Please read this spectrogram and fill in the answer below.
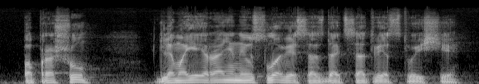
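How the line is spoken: Stern command. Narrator (Russian): велел строго

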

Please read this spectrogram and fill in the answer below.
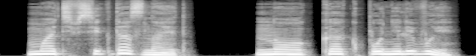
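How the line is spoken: Sighing. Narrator (Russian): Ричард вздохнул

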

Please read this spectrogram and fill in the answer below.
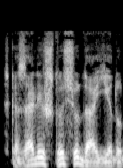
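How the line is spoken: Snorting grunt. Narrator (Russian): хмыкнул Свят

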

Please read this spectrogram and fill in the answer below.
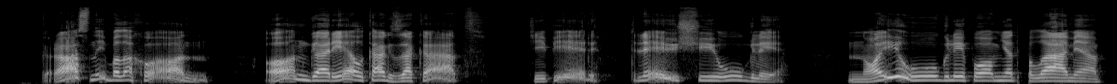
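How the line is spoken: Creaky, smiling. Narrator (Russian): проскрипел он, улыбнувшись

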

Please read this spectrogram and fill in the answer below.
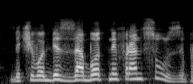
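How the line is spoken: Grumbling. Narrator (Russian): проворчал Розников

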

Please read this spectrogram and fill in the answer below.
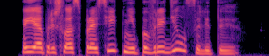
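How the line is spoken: Calm reply. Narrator (Russian): спокойно отвечала Мельникова

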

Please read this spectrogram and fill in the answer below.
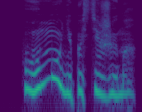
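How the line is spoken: Breathless exhale. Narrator (Russian): выдохнул

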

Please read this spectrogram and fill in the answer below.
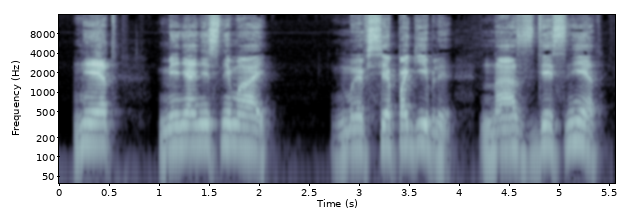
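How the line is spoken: Sudden yell. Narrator (Russian): вдруг заорал Алик

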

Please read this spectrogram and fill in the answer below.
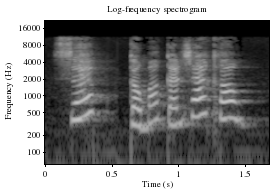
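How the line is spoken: Piercing shriek. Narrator (Vietnamese): Tinh Tinh thét chói tai

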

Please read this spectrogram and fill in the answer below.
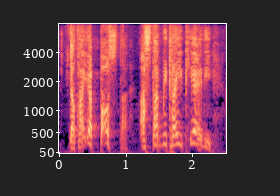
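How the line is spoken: Furious shout. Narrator (Italian): gridò Ivan infuriandosi

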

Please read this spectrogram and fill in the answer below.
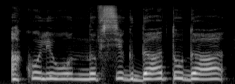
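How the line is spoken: Sobbing witch. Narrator (Russian): всхлипнула ведьма

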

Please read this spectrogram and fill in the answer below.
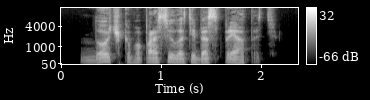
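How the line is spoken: Dry old woman's voice. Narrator (Russian): сухо сказала старуха

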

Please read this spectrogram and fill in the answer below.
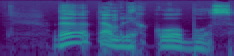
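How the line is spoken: Smug snort. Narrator (Russian): самодовольно хмыкнул Аристофан

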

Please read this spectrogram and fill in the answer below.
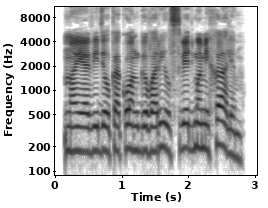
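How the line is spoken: Gloomy. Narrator (Russian): мрачно добавил Дженкинс

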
